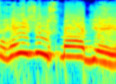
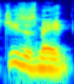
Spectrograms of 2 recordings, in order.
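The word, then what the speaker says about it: Jesús Made: You said his name wrong. It's Jesus Made. Come on. Jesus Made. I don't actually know if that's correct saying, but no, it is Jesus Madye.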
